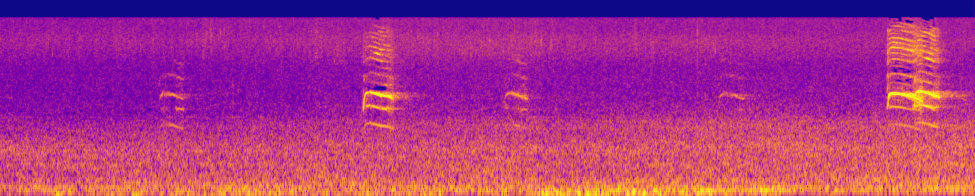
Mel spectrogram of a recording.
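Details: Blue jay with irregular harsh calls. Some are faint and short, others louder and rasping, with a strong burst near the end, over a heavy low rushing noise.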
